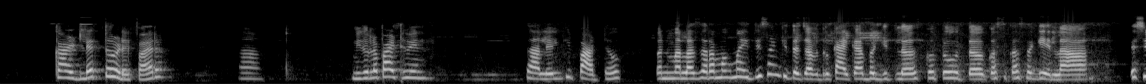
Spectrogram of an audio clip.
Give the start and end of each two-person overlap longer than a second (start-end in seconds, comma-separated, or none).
none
